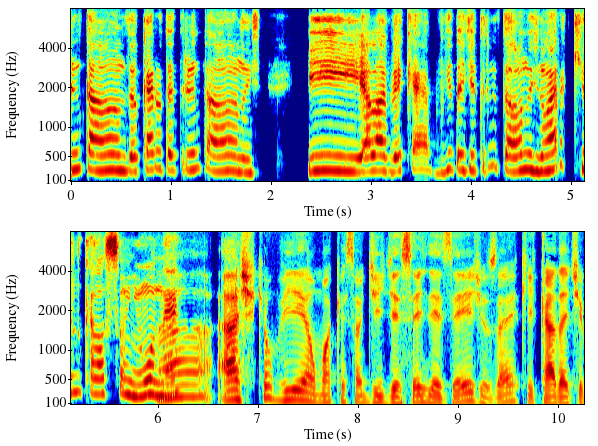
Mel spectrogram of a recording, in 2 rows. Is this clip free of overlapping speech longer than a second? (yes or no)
yes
